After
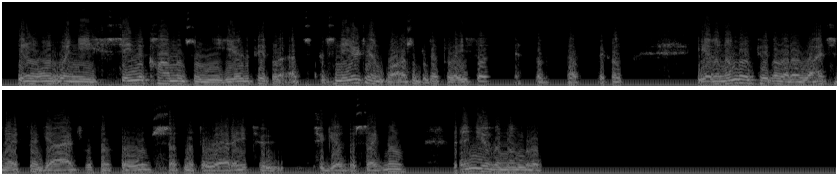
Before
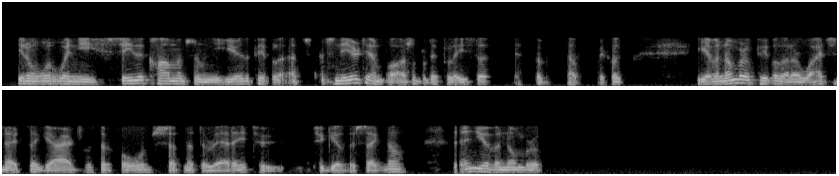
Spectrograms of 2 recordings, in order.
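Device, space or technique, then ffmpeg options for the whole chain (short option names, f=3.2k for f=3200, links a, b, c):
valve amplifier with mains hum: -af "aeval=exprs='(tanh(28.2*val(0)+0.6)-tanh(0.6))/28.2':c=same,aeval=exprs='val(0)+0.00631*(sin(2*PI*60*n/s)+sin(2*PI*2*60*n/s)/2+sin(2*PI*3*60*n/s)/3+sin(2*PI*4*60*n/s)/4+sin(2*PI*5*60*n/s)/5)':c=same,volume=-5dB"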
